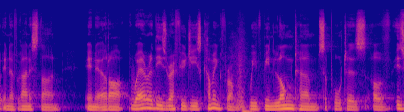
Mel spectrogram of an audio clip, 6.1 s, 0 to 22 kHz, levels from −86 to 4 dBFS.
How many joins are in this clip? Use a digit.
2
